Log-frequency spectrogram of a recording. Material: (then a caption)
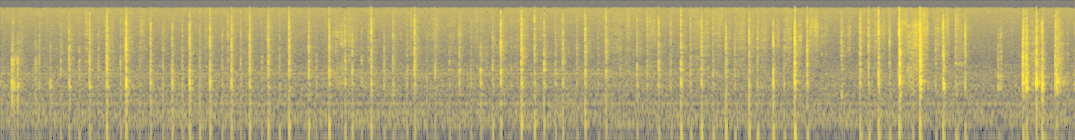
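Cardboard. A hollow, rectangular white cardboard box held in the hands has its flat face tapped and scratched with fingertips and nails. A steady, fast stream of short, dry, hollow taps with a low-mid body dies away almost instantly, mixed with faint scratchy rustling. Sharper, brighter clicks stand out near the end.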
